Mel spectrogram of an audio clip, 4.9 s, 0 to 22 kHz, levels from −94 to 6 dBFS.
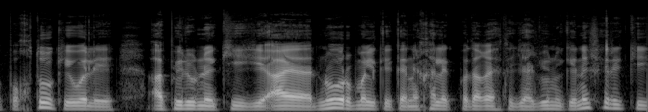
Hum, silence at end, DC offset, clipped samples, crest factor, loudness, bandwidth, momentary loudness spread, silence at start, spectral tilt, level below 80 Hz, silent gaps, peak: none; 0 s; under 0.1%; under 0.1%; 22 dB; -31 LUFS; 13 kHz; 9 LU; 0.1 s; -6.5 dB/octave; -76 dBFS; none; -10 dBFS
